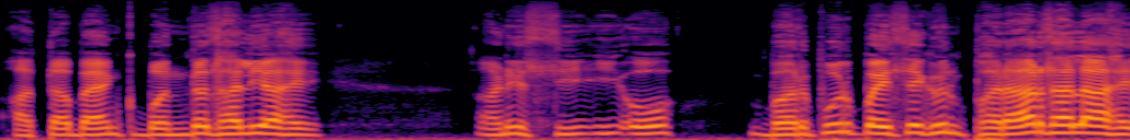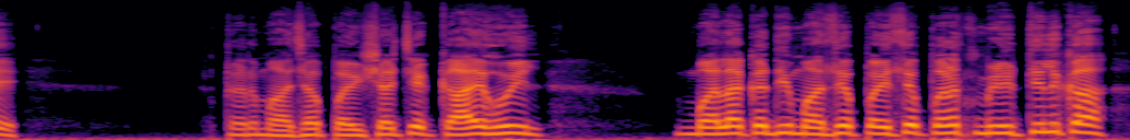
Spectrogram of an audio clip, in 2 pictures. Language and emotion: Marathi, fearful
